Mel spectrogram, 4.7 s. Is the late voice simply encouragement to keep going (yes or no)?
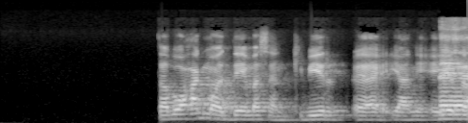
no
